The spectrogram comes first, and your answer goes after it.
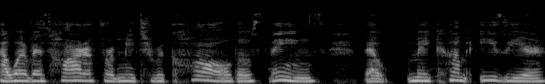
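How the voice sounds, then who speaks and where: A woman speaks very slowly in a very deep, low, somewhat breathy voice with fairly even intonation. The background is quiet, and the sound is dry and close with no echo. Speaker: YouTuber. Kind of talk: casual vlog talk. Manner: slow, sometimes fumbling for words.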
